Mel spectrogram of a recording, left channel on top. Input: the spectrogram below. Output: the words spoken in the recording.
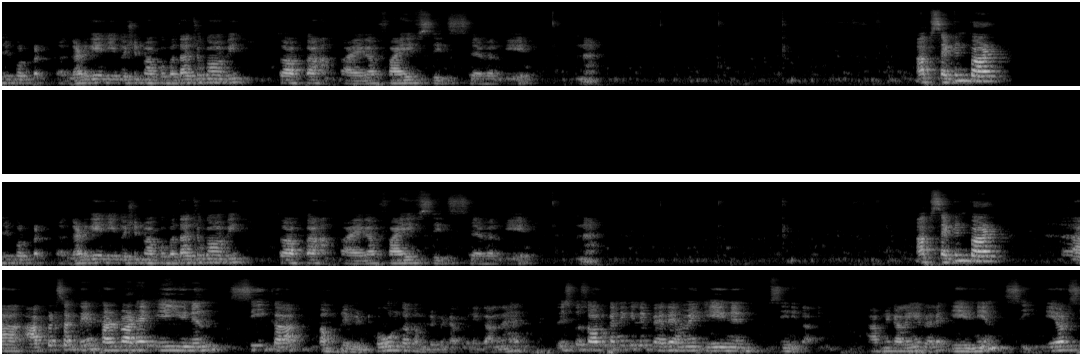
3 4 घट गए। ये क्वेश्चन मैं आपको बता चुका हूँ अभी। तो आपका आएगा 5 6 7 8 9। अब सेकंड पार्ट आप कर सकते हैं। थर्ड पार्ट है ए यूनियन सी का कंप्लीमेंट, होल का कंप्लीमेंट आपको निकालना है। तो इसको सॉल्व करने के लिए पहले हमें ए यूनियन सी निकालेंगे। आप निकालेंगे पहले ए यूनियन सी, ए और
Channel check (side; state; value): left; drops out; at 10.1 s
